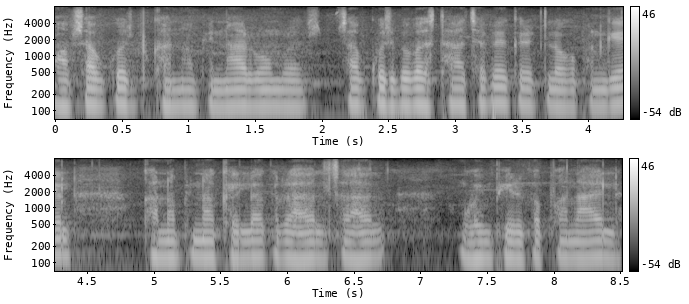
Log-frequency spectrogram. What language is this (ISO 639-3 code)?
mai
